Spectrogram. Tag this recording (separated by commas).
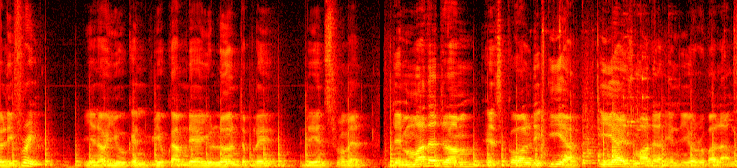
Percussion, Music, Wood block, Speech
